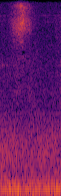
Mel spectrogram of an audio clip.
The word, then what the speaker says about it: air: But the way we spell it is A-I-R. A-I-R. So when you just read the word, yeah, you think it's air. You know, you go to maybe a convenience store and you look at a bottle of water and the label says air. You think, why are they selling this bottle of air? So it's actually I. We pronounce it I.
